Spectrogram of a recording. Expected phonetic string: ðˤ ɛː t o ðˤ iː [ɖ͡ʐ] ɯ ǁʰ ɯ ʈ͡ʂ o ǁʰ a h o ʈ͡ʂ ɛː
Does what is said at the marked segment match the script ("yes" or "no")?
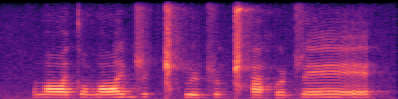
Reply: yes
